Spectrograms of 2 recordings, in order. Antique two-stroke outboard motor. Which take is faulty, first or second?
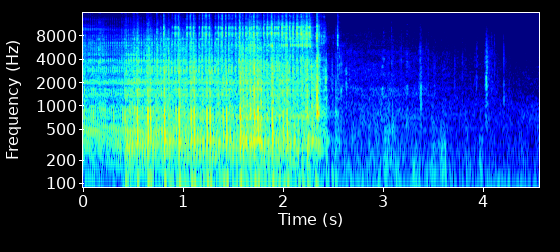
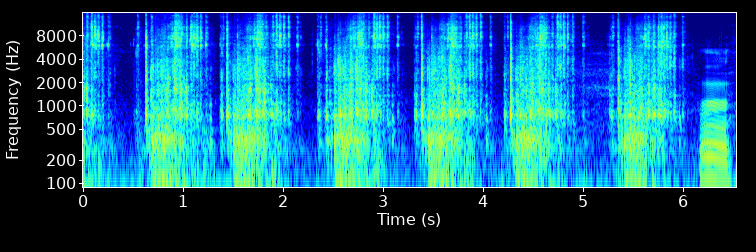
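second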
